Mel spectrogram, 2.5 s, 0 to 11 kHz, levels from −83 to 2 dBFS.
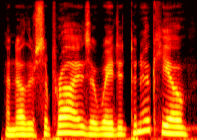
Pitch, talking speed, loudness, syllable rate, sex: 155 Hz, 95 wpm, -15 LUFS, 5.2 syllables/s, male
